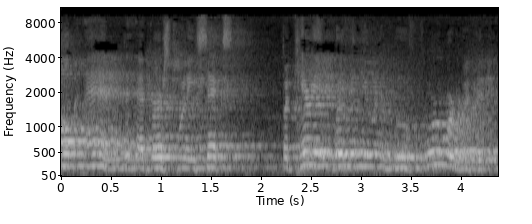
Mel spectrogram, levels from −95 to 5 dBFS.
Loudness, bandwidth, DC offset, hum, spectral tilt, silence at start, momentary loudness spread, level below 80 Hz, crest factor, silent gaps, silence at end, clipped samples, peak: -28 LUFS; 9.6 kHz; under 0.1%; none; -5.5 dB/octave; 0 s; 12 LU; -70 dBFS; 14 dB; none; 0 s; under 0.1%; -12 dBFS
